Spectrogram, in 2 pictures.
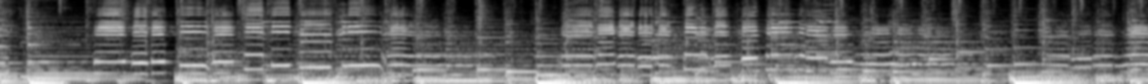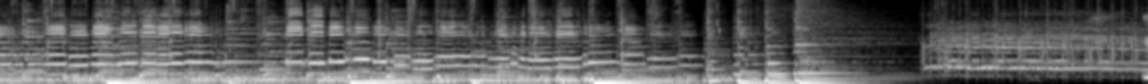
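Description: A lively samba song with a singing voice over brisk, steady percussion and strummed accompaniment, loud throughout, then a sudden drop into a softer, sustained closing passage for the last few seconds.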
